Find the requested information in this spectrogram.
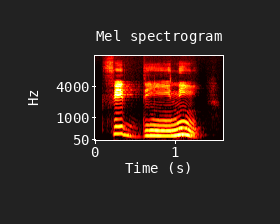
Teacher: उसके बाद दाल या ज़ेर दी, यहाँ पर या साकिन और उससे पहले ज़ेर, तो या मद्दा कर रहे हैं, एक अलिफ खींचेंगे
